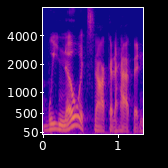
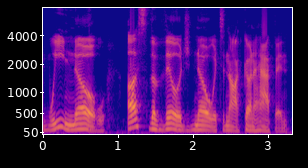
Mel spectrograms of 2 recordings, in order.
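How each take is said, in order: First: Said in the usual way. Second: Emphatic restatement with the weight on "We"; stress on WE. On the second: Retold or imitated. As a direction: lean on "We" and "us, the village". Restates, stressing who knows.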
